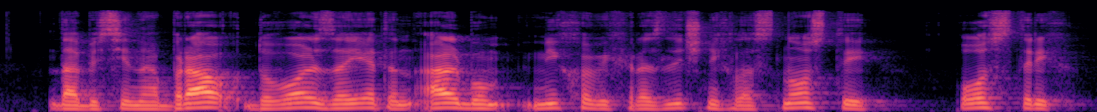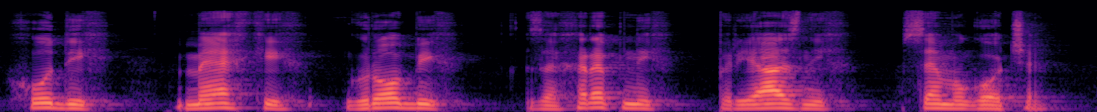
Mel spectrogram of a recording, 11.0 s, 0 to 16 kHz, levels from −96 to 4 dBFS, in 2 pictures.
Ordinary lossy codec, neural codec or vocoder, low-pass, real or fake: none; none; 10.8 kHz; real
